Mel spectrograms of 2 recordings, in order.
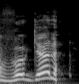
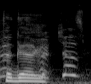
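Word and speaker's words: Vögel: google tu t'appelles casper vos gueules ça se prononce vogele ça veut dire oiseaux en allemand pour ta gouverne hautement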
